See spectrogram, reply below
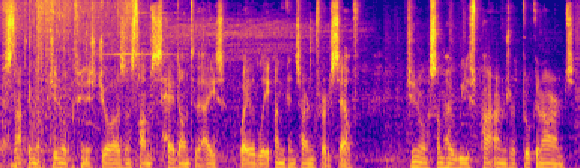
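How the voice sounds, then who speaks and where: A man with a gravelly voice reading a game's story text theatrically as a let's play streamer. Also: sits low. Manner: theatrical, acts out the characters' lines. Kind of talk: dramatic reading of game story text, with asides. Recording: game music behind the voice. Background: game music.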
